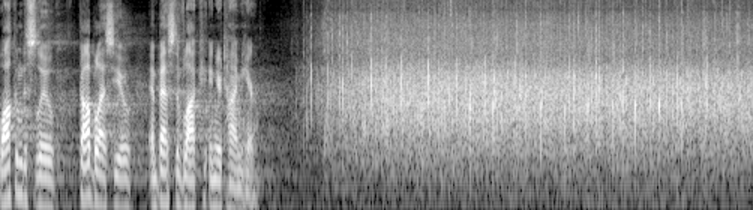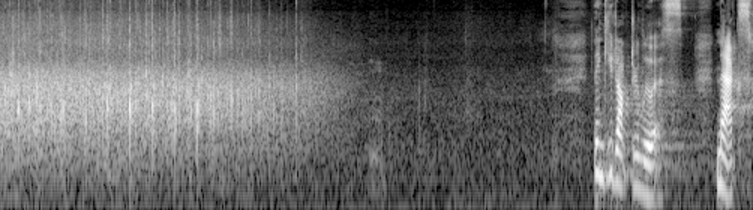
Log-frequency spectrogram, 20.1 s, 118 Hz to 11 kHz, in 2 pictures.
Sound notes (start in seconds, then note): 7.0 applause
